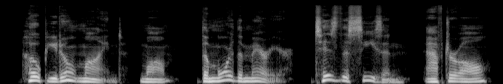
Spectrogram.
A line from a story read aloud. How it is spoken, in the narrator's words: chuckled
